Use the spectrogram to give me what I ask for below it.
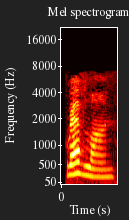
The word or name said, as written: revlon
